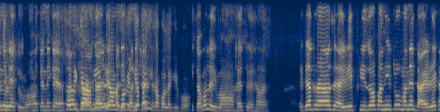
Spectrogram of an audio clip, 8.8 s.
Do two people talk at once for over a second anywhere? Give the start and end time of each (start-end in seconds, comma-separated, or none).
1.4-3.2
